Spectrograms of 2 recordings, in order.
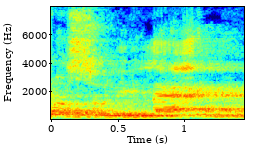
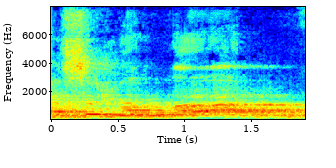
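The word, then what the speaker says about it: رسول الله: Jadi kalau ada orang baca ya Rasulullah atau ya Rasulillah, salah bacanya walaupun artinya sama. Yang betul ya Rasulullah.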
